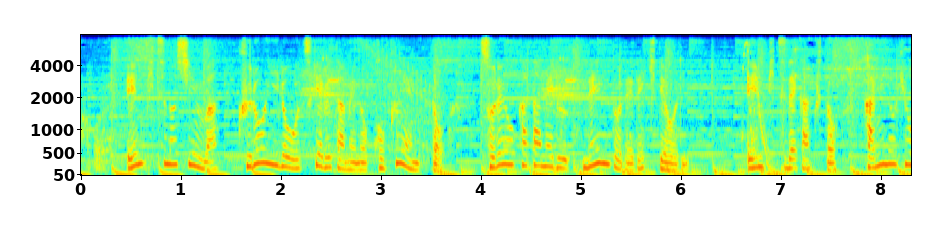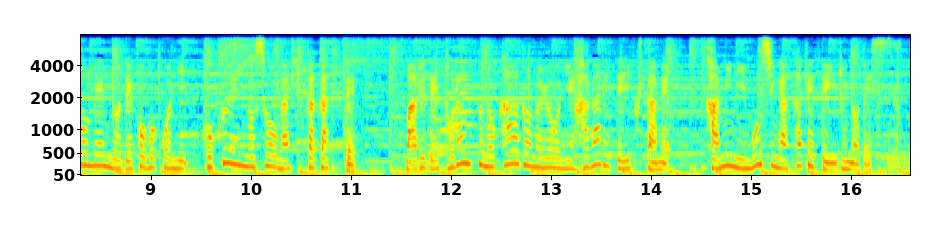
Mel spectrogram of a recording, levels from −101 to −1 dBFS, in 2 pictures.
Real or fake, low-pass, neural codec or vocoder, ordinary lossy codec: real; 7.2 kHz; none; none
